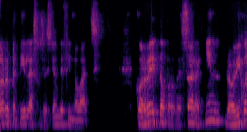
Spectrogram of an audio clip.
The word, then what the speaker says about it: Fibonacci: La verdad que es italiano, pero creo que se pronuncia Fibonacci.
